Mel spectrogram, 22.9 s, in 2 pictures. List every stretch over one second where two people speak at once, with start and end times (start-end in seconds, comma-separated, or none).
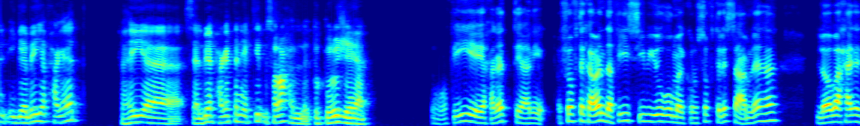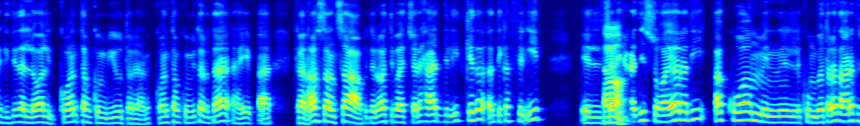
none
